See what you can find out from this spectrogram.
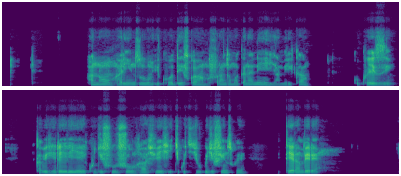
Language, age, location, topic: Kinyarwanda, 18-24, Kigali, finance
